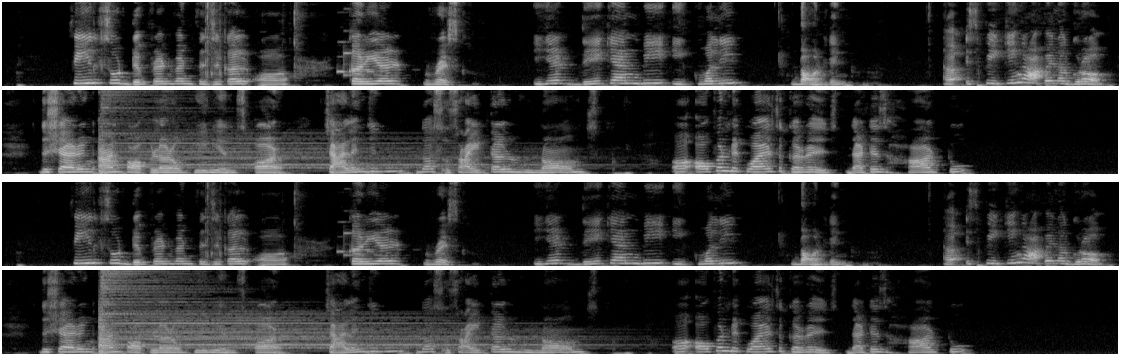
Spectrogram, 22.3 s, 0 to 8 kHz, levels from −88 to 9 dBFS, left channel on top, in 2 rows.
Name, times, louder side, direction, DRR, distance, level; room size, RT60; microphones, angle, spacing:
voice 1, 0.7-3.0 3.3-4.6 5.3-7.4 7.9-8.5 9.4-11.1 11.5-14.0 14.4-17.0 17.9-20.8, left 4 dB, 40° left, 0.6 m, -23 dB
sound 1, 12.1-17.3, right 4 dB, 30° right, 3.1 m, -34 dB
head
